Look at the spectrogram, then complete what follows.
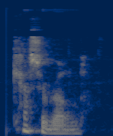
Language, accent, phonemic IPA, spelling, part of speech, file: English, Southern England, /ˈkæs.əˌɹoʊl/, casserole, noun / verb, LL-Q1860 (eng)-casserole.wav
- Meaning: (noun) 1. A dish of glass or earthenware, with a lid, in which food is baked and sometimes served 2. Food, such as a stew, cooked in such a dish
